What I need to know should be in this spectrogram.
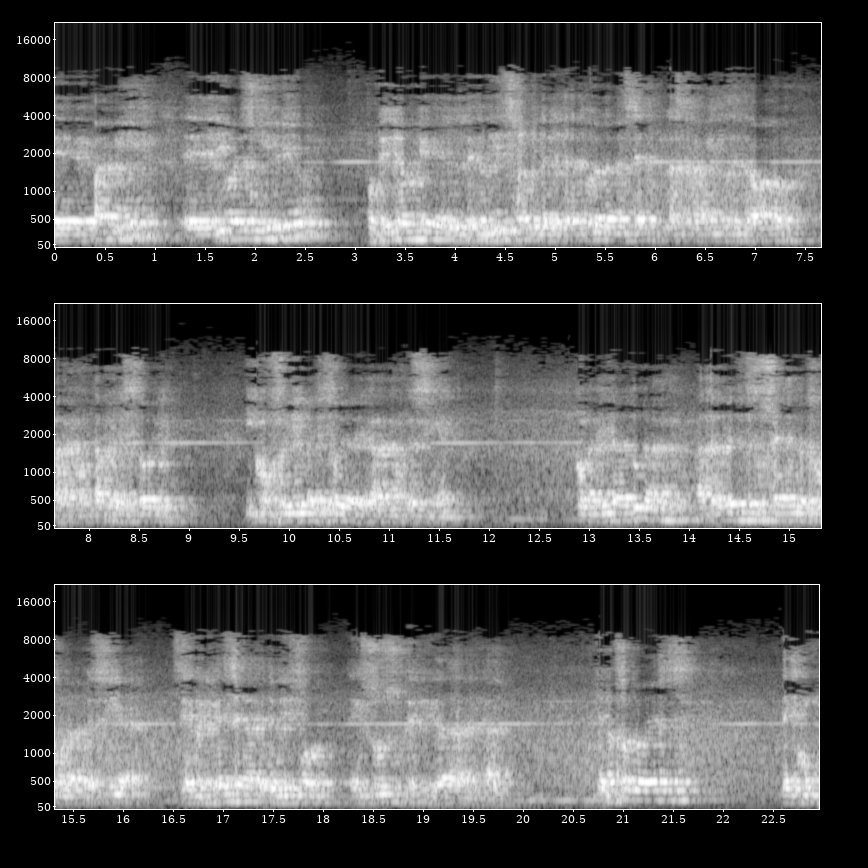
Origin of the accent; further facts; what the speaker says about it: Oaxaca, Mexico; Porque también nosotros como Oaxaqueños estábamos aprendiendo a hacer periodismo.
